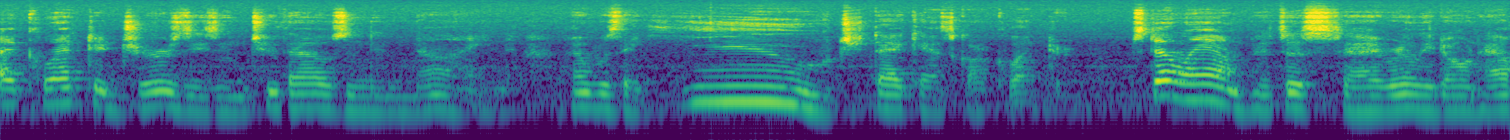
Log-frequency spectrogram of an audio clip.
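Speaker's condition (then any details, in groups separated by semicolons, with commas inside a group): No condition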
